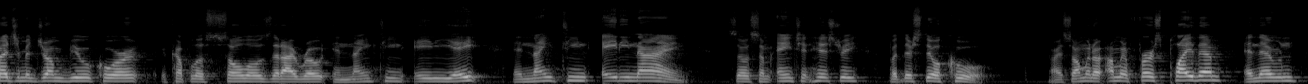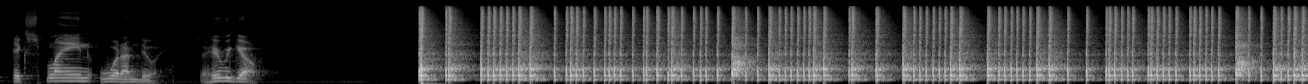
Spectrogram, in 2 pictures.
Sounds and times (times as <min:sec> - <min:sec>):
Bass drum: 0:17.3 - 0:26.1
Drum roll: 0:17.3 - 0:26.1.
